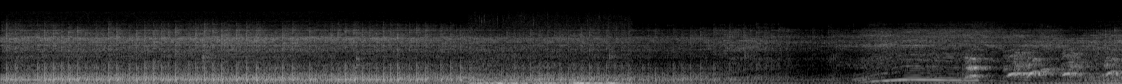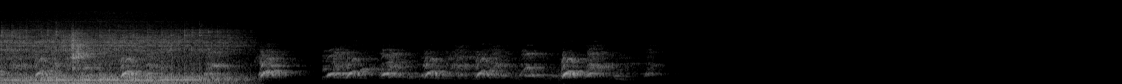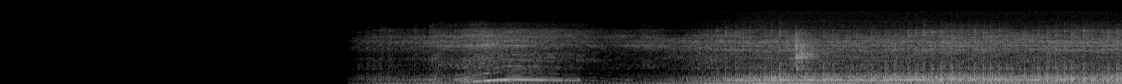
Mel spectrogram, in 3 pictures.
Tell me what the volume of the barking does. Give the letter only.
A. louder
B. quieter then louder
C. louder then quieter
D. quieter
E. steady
D.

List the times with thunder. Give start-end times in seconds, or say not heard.
4.7-6.3.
